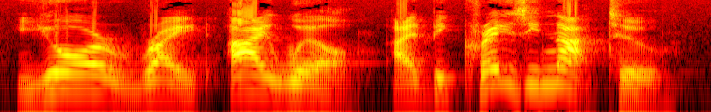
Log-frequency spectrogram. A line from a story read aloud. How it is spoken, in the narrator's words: Then he stood up and shouted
